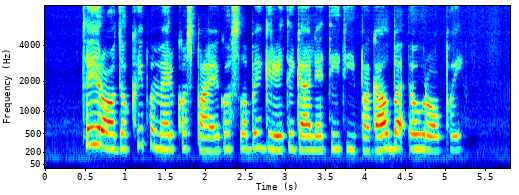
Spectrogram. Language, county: Lithuanian, Vilnius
